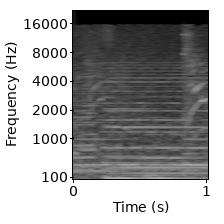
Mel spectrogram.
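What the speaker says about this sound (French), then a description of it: "Ouais, c'est un chat avec des grosses oreilles." A big-eared, cat-like creature in the Zelda Skyward Sword video game gives a short meow over steady, sustained game tones.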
